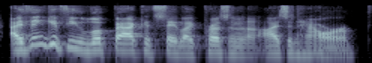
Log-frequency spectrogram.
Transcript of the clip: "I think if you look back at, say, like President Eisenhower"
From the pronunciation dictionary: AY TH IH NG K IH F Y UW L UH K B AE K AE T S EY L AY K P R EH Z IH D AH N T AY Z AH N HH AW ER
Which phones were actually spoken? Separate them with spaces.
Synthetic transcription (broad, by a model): AY TH IH NG K IH F Y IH L UH K B AE K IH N S EY L AY K P R EH Z IH D AH N T AY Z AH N HH AW ER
